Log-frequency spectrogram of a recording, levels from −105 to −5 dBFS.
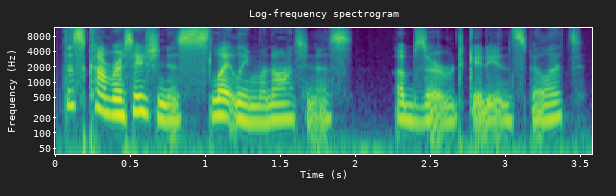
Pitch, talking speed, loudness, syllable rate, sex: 205 Hz, 135 wpm, -19 LUFS, 6.0 syllables/s, female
